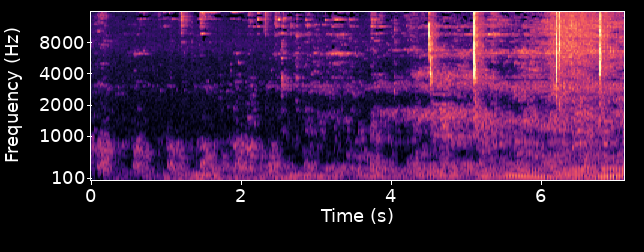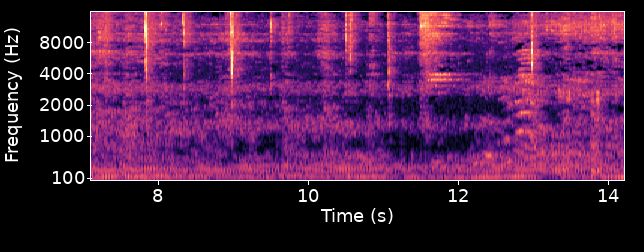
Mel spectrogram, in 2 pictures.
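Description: A motor starts running nearby about four seconds in and keeps going as a steady low hum, over background voices and a few light clicks.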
